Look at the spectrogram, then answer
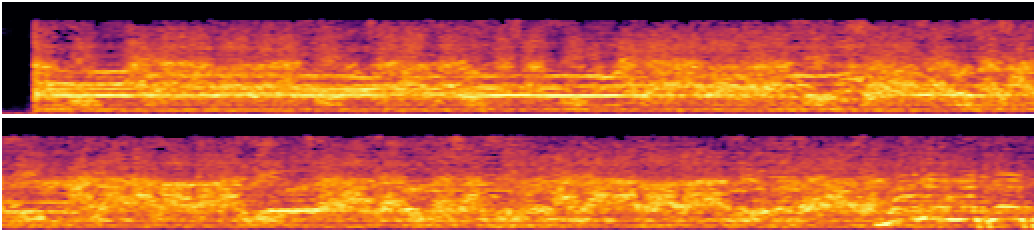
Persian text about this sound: دانشجوها شعار میدادن. بشنویم صدای دانشجویان دانشگاه بهشتی رو.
